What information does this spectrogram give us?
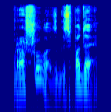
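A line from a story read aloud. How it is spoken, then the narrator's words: Quiet. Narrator (Russian): тихо сказал он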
